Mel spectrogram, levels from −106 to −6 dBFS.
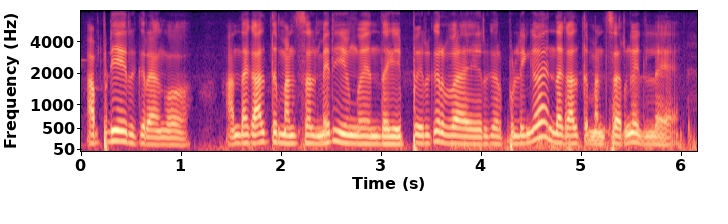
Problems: none marked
